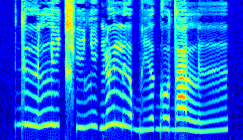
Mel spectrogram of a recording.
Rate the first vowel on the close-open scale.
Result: close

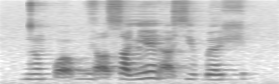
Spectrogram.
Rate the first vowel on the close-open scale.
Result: mid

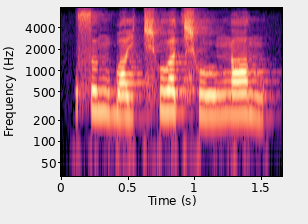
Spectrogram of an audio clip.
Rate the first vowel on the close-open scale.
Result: close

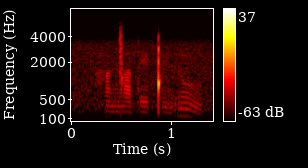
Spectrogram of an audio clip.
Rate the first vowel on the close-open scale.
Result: open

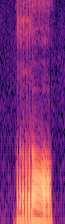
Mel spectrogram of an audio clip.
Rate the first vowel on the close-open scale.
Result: mid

